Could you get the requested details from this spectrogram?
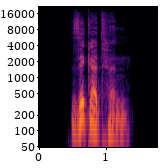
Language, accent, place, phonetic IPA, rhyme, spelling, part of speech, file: German, Germany, Berlin, [ˈzɪkɐtn̩], -ɪkɐtn̩, sickerten, verb, De-sickerten.ogg
- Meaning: inflection of sickern: 1. first/third-person plural preterite 2. first/third-person plural subjunctive II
